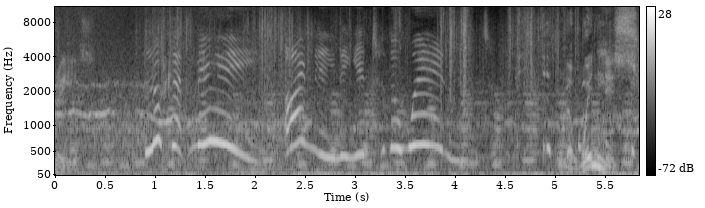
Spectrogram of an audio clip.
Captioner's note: giggles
